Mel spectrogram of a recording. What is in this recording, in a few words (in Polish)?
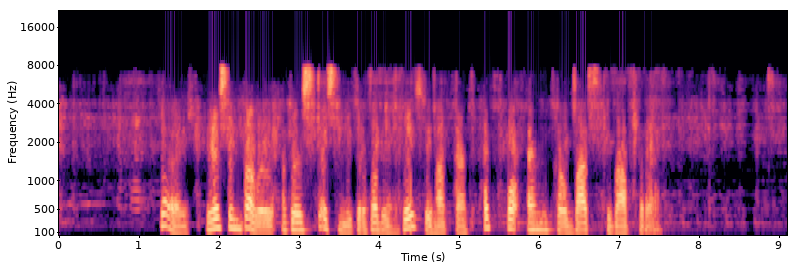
oppo enco buds2 pro glosno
